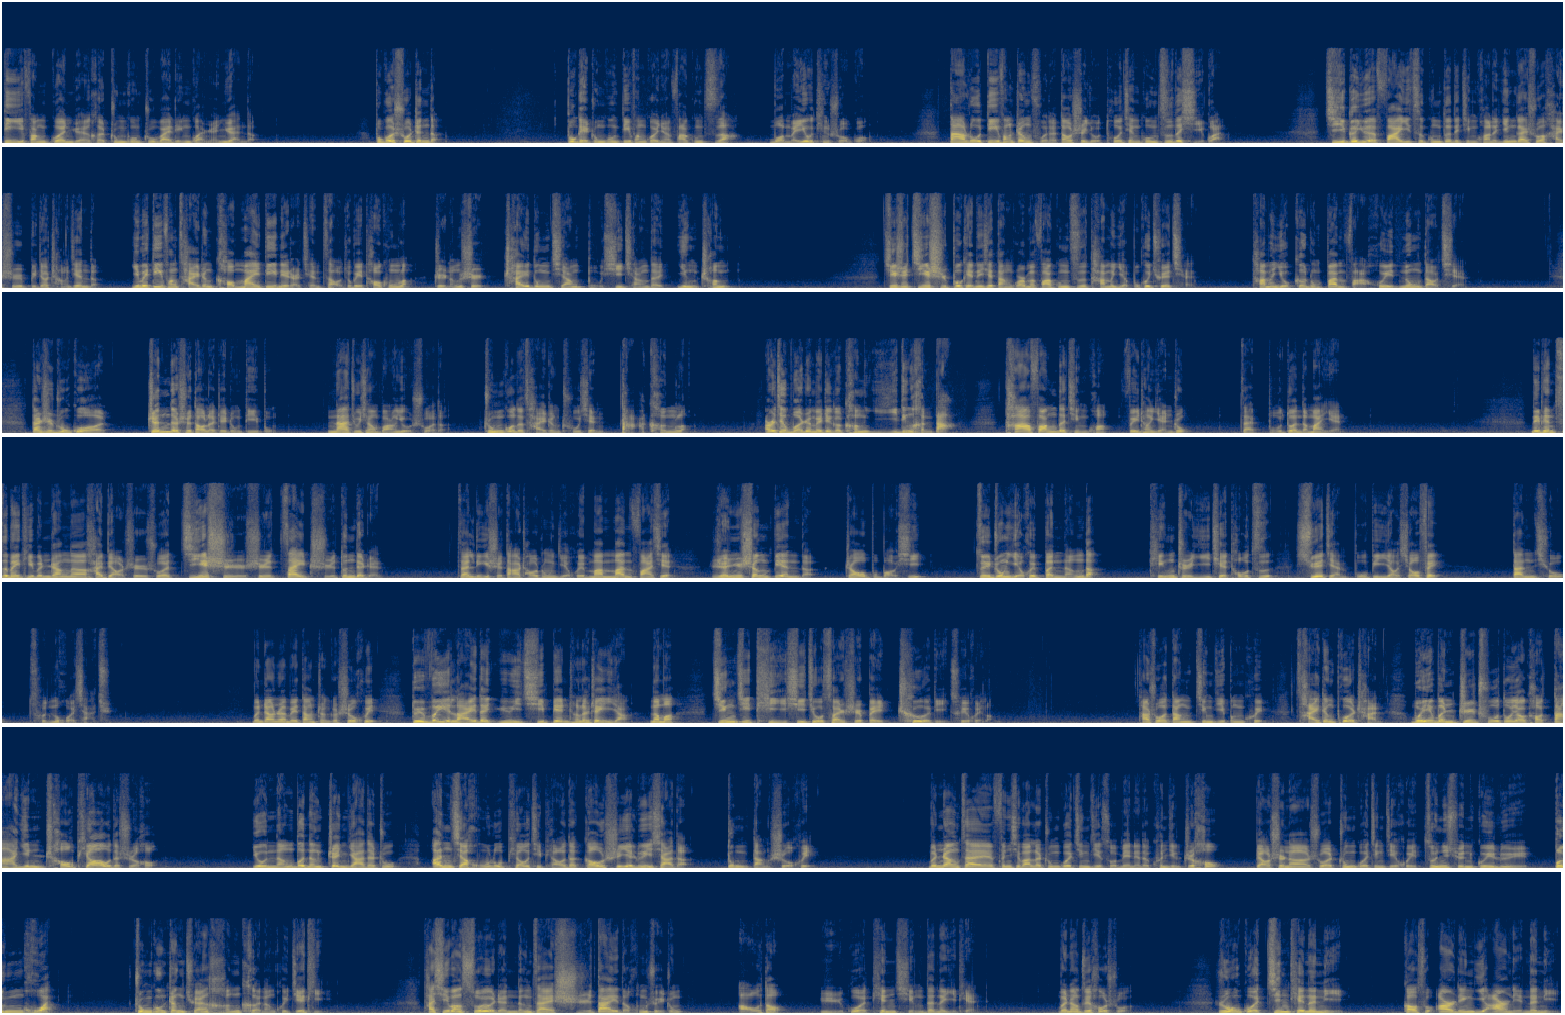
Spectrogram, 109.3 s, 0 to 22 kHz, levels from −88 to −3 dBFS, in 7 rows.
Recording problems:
none

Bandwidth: 14.5 kHz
